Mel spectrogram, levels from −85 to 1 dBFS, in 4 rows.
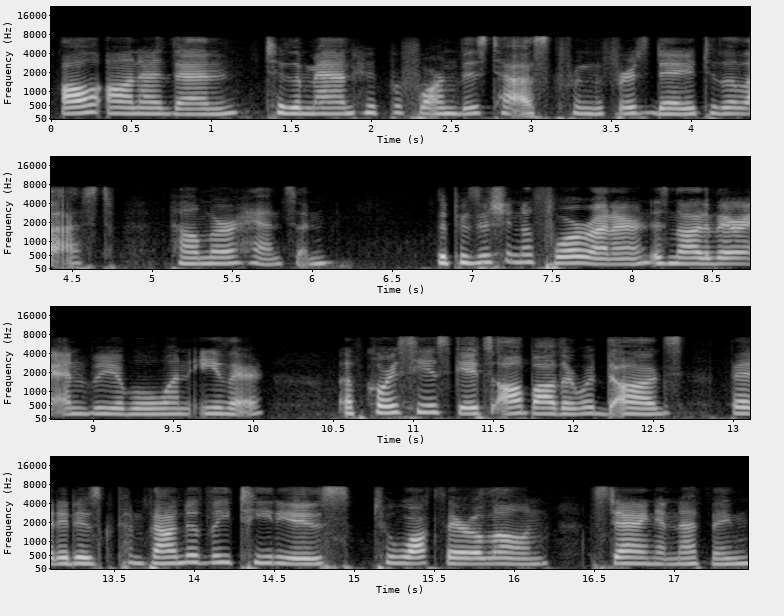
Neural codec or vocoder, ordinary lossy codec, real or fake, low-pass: codec, 16 kHz, 1 kbps, X-Codec, HuBERT features, trained on balanced general audio; Opus, 64 kbps; fake; 7.2 kHz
